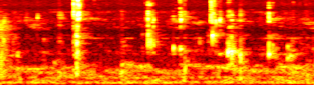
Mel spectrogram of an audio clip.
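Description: Close, wet chewing of cockles from a Thai spicy seafood salad, soft squishy mastication with a few brief crunchy bites, steady and without talk.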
